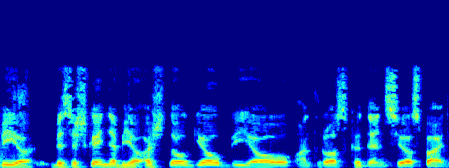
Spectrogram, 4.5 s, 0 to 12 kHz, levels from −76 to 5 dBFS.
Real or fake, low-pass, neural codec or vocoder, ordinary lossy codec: real; 7.2 kHz; none; MP3, 32 kbps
